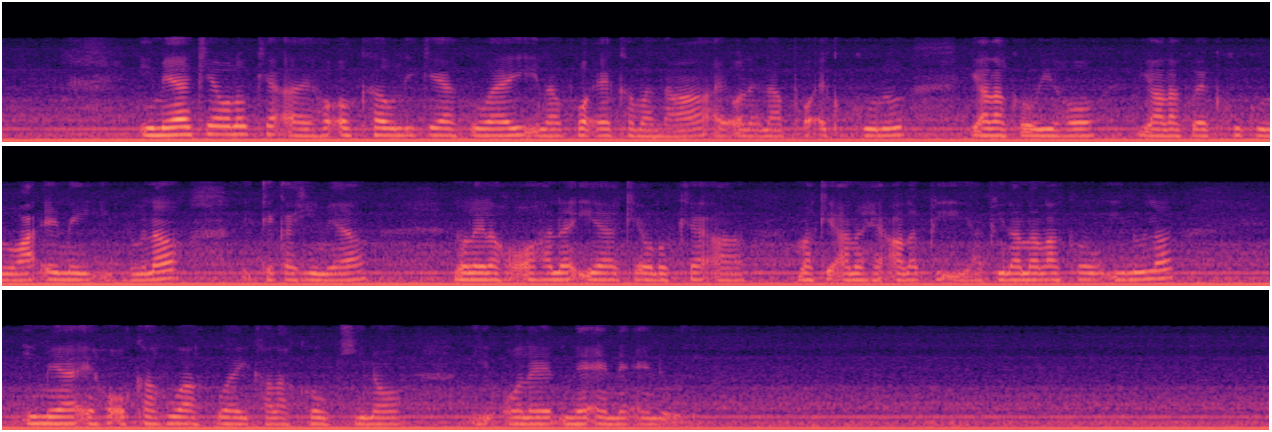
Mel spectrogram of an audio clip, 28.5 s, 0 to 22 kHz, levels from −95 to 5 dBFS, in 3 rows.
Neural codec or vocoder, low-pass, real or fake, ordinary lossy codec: none; none; real; none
